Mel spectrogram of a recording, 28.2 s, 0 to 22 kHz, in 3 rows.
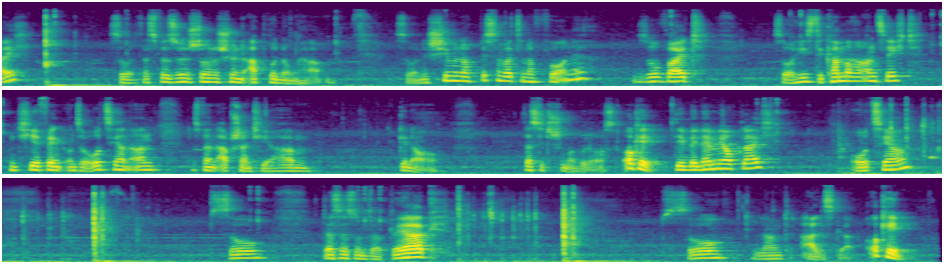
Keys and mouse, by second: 8.0-17.0 middle drag, 17.0 click, 17.1 middle click, 17.1-21.4 drag, 21.4-22.4 middle drag, 22.4 click, 22.5-23.6 middle drag, 23.6-28.2 shift+drag.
